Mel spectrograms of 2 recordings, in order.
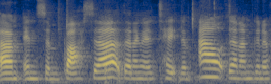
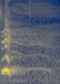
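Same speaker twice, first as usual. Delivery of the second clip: loud squealing laugh; laughing at herself; high burst of laughter; 12 dB louder than usual. Real, not acted. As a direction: break into a shrieking laugh.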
